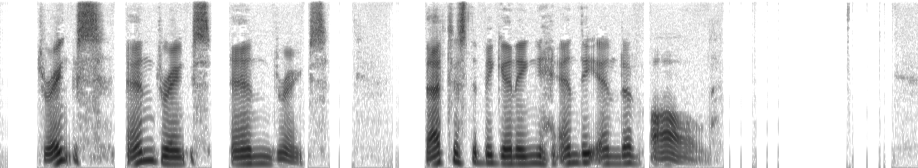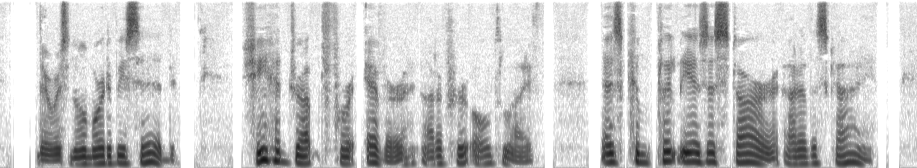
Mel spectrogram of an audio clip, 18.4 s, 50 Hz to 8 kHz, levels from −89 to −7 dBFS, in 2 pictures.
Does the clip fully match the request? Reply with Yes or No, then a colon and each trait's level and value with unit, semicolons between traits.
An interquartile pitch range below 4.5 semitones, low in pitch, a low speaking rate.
Yes: average, 3.4 semitones; low, 130 Hz; slow, 130 wpm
